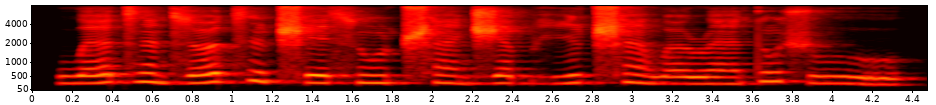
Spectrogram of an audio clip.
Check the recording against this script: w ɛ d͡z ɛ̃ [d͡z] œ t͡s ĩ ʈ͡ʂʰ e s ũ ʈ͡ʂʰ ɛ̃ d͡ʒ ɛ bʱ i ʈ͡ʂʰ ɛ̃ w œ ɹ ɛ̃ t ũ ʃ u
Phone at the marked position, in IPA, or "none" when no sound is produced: d͡z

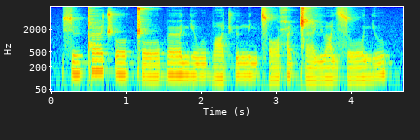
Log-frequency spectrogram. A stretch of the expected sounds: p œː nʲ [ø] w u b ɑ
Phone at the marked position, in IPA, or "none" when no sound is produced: ø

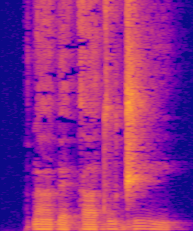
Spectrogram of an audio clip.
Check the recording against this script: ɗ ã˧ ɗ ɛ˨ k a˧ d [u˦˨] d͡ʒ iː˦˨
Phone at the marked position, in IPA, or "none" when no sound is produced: u˦˨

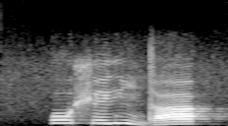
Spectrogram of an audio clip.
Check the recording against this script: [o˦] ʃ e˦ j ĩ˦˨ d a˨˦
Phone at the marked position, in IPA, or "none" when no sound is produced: o˦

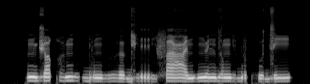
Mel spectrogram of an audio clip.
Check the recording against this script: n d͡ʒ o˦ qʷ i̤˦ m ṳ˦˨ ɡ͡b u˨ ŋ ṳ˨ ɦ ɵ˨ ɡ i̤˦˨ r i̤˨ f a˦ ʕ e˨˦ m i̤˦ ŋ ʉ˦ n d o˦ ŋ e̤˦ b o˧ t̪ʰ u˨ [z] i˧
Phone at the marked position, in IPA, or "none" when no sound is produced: d͡z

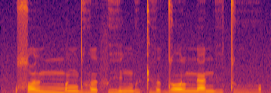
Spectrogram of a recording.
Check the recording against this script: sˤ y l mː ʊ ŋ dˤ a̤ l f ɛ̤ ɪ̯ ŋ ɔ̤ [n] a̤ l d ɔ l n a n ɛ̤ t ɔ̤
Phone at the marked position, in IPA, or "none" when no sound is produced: ʈ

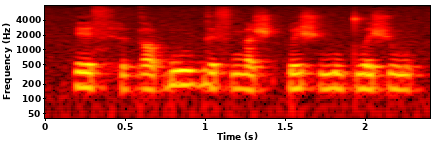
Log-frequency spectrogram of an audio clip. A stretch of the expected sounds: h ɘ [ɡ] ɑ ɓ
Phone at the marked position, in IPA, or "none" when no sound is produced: ɡ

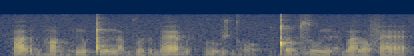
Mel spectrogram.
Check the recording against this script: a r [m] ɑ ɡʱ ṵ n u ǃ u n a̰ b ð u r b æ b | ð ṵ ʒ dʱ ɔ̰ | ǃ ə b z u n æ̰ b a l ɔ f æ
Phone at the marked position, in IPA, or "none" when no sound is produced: bʱ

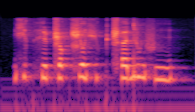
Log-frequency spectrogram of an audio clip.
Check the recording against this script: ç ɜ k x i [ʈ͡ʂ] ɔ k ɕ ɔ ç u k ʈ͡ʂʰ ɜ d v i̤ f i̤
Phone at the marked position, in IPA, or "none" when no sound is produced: ʈ͡ʂ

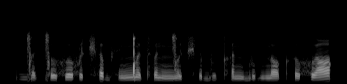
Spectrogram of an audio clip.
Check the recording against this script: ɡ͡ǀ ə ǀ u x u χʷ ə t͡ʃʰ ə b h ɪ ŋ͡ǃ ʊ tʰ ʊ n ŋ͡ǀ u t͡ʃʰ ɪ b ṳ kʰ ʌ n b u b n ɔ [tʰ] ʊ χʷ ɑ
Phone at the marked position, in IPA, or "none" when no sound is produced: kʰ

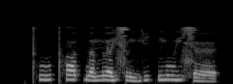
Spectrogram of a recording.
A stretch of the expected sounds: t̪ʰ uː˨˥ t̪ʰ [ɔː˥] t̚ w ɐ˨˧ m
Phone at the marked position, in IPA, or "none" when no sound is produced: ɔː˧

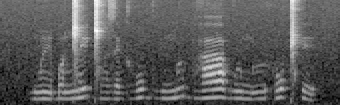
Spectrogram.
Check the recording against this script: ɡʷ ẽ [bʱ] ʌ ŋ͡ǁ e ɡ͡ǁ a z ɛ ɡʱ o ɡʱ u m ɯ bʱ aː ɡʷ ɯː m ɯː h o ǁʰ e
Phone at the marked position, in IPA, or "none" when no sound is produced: ɓ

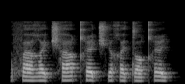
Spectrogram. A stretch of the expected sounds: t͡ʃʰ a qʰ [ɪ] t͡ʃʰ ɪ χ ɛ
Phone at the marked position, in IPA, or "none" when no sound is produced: i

